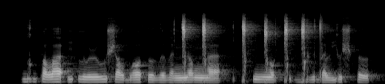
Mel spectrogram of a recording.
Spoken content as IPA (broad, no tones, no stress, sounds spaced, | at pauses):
ɡ u ɡ p ɛ lˠ a ʔ i ʔ l u ɹ u ʃ e lˠ b ɔ θ o ð ɤ ð a ŋ͡ǀ e lˠ ŋ͡ǀ a | ǀʰ i ŋ͡ǀ ɔ ǀ i ɡ͡ǀ ɯ d a l j ɯ ʃ θ ɤ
